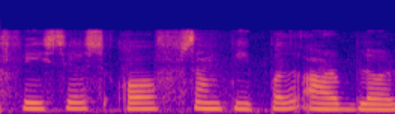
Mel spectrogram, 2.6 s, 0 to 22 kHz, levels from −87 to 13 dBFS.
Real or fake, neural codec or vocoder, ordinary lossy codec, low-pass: fake; vocoder, 44.1 kHz, 128 mel bands, Pupu-Vocoder; none; 7.2 kHz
